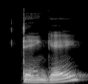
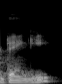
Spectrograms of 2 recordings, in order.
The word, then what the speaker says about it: dengue: So remember, GUE has 3 different pronunciations. Argue, dengue or dengue, and vague. The last one is the most common pronunciation.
